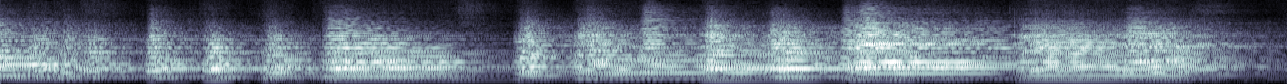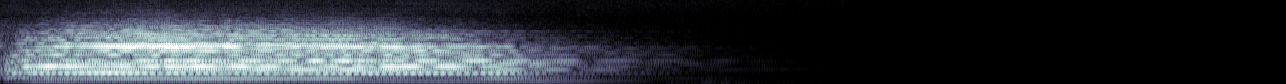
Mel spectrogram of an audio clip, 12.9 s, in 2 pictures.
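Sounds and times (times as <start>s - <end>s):
trombone trio: 0.0s - 9.8s.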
